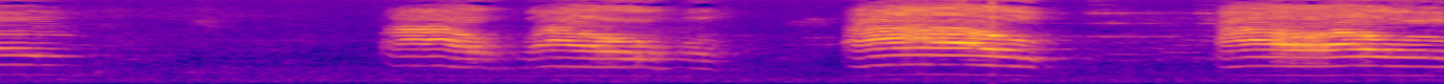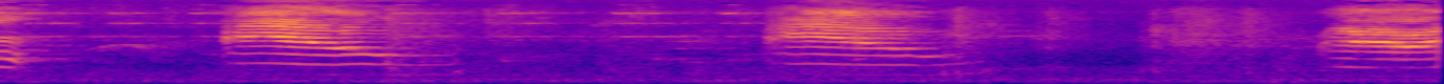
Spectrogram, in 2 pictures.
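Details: Male domestic cat calling a female, a pet: a run of harmonic, drawn-out meows, about one every one and a half seconds, some rising then falling, over a faint low hum.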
